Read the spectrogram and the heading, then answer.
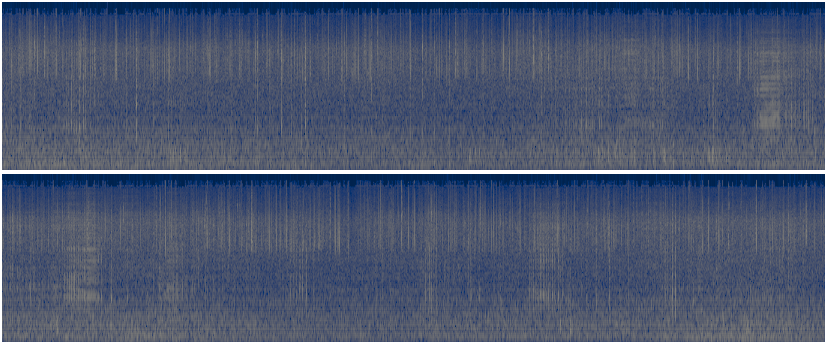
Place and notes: a bush creaking in a wind (omni mics), and VLF sparkling in the air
